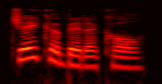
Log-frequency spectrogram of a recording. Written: jacobitical

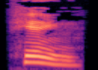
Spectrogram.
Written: hing

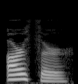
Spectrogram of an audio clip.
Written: arther

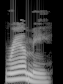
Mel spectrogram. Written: Ramey

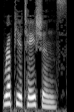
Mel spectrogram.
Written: reputations

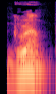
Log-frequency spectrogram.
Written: grump

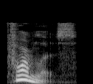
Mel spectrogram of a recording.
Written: formless

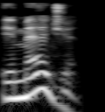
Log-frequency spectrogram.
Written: imagine

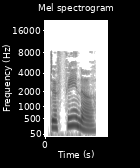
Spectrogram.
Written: dafina

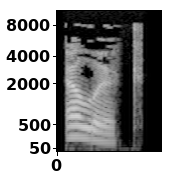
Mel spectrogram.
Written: elick

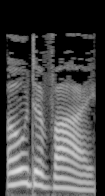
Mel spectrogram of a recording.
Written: eau-de-vie

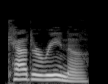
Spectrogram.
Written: caterina

